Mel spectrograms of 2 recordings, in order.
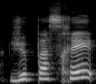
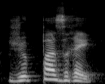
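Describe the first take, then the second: First: The middle consonant is an s sound. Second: The middle consonant is a z sound. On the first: The speaker calls it right. "il faut mettre deux S" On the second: The speaker calls it wrong. "Si je ne mets pas deux S, je vais lire"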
